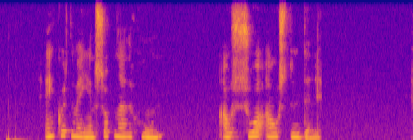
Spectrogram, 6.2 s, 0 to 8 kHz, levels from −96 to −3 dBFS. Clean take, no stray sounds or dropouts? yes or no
yes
